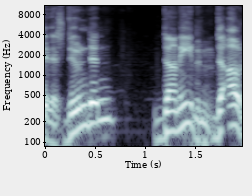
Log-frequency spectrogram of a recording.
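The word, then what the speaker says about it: Dunedin: Dunen, Dun Eden. Oh, Dun Eden.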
